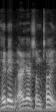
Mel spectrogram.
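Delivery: high, fast, sweet, cheerful announcer-style delivery.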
